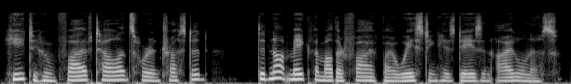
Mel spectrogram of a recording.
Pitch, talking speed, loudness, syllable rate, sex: 185 Hz, 200 wpm, -18 LUFS, 5.4 syllables/s, female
